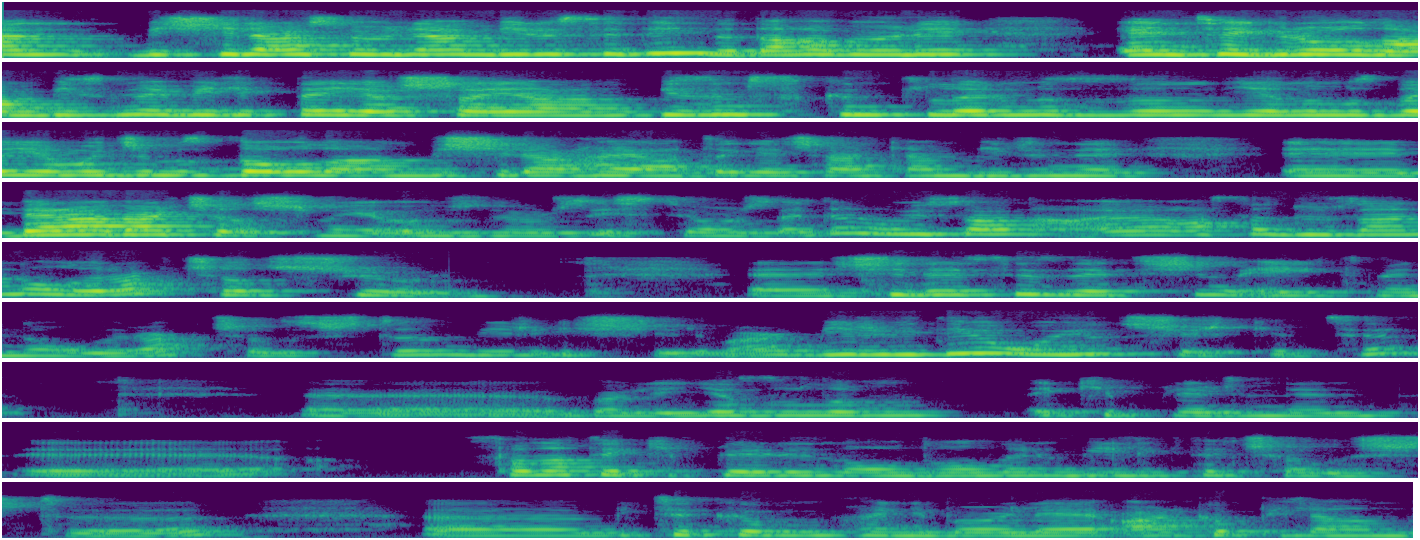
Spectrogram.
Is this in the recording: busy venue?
no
